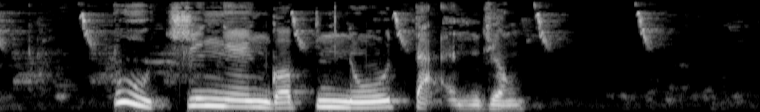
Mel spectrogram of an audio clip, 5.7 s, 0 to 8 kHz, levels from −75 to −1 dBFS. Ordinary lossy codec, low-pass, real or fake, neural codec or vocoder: Opus, 64 kbps; 7.2 kHz; real; none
